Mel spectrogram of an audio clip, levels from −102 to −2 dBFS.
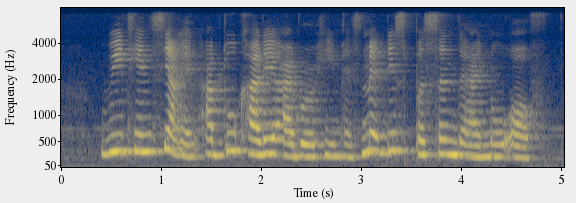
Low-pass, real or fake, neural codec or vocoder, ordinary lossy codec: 7.2 kHz; real; none; none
